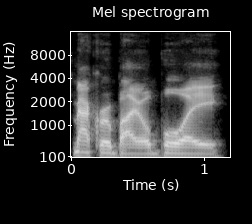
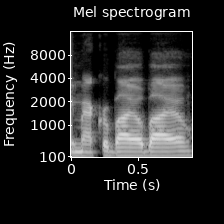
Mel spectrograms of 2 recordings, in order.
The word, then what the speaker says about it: MacroBioBoi: That being said, no one can pronounce it because it looks like it's just macro bio. When everybody reads it for the first time, they say macro bio.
